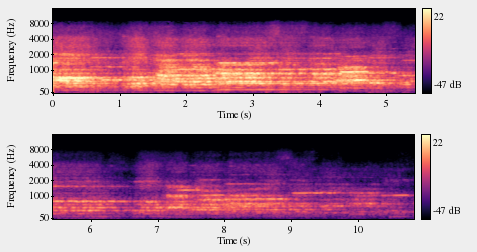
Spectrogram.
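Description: Choral music: a choir singing sustained, slow-moving notes, fading down over the second half.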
